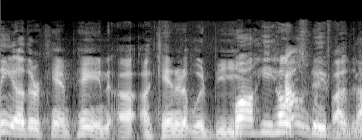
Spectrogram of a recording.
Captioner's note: laughs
